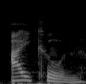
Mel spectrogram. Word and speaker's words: iCoone: Help me with the pronunciation. Is it iCoone? iCoone.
